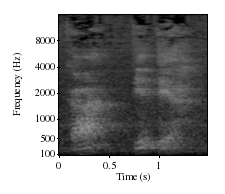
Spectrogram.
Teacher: A pronúncia certa dela é cateter, ou seja, o mais forte é o último. Eu separo essa sílaba assim, cateter. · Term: oxítona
